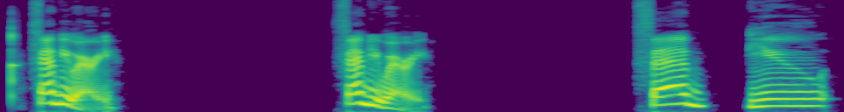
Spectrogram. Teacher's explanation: So February has an interesting spelling. That first R isn't really pronounced.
